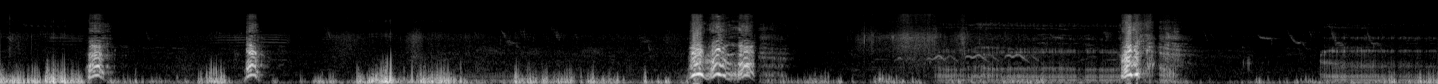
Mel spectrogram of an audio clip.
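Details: Big dog barking loud, several sharp broadband barks at about 1, 2.5, 7 and 11 seconds, some doubled, with rumbling low noise and handling sounds between them.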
